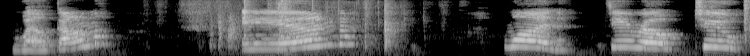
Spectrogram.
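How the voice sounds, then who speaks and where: Woman, primary school teacher, high-pitched voice, unhurried delivery, singsong and encouraging, children's read-aloud lesson. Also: slight background noise. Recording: echoey room.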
